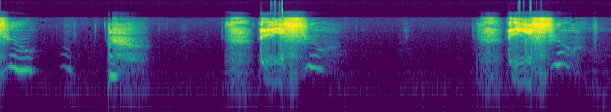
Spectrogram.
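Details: Woman's allergic sneezing fit: repeated sneezes with audible hitching breaths building up before each burst.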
